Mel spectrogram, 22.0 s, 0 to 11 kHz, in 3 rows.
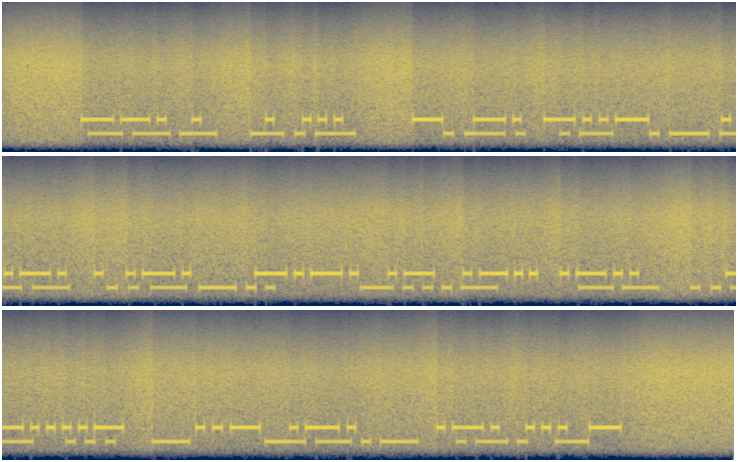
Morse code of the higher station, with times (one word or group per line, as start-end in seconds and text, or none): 0.8-2.0 GE
2.6-3.4 ES
4.1-6.5 TNX
7.2-9.2 FER
9.9-13.7 CALL
14.6-15.9 -
16.6-18.2 UR
19.0-20.9 RST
